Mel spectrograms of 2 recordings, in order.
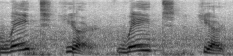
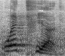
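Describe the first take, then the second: First: ওয়েট হিয়ার with a long "weit"; ei glide. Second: ওয়েট হিয়ার with short "wet"; common mispronunciation. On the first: Teacher models the correct wait here, ei glide. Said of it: "এই sound আছে". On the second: Teacher shows what Bengalis say, common mispronunciation. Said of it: "তা কিন্তু হলো না". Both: Shown as a demonstration.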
